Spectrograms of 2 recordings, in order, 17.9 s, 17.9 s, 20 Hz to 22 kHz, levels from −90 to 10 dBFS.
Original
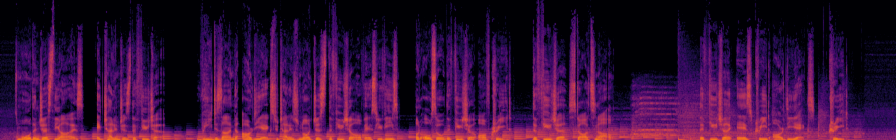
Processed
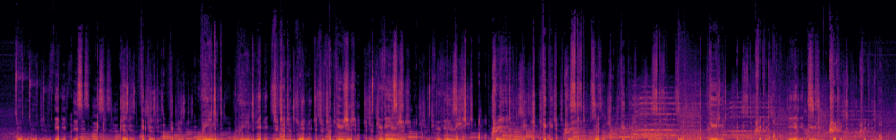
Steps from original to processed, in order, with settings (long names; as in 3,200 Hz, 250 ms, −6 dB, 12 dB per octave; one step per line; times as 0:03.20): high-pass filter 91 Hz 24 dB per octave
gate with flip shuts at −15 dBFS, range −32 dB
on a send: single-tap delay 130 ms −11 dB
on the sum: delay with pitch and tempo change per echo 233 ms, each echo −2 semitones, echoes 3, each echo −6 dB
